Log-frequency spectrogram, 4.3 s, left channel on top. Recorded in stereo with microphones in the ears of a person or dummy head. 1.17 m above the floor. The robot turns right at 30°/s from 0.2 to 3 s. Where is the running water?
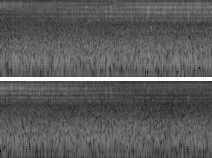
50° right, 2.5 m; by 4.3 s 35° left, 2.5 m.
